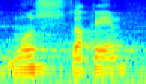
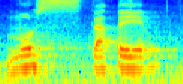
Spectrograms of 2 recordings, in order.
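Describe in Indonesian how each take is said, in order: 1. Bunyi s itu tebal. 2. Bunyi s itu tipis. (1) "Kalau enggak senyum nanti tebal menjadi seperti ini" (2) "biar mau sempurna harus senyum"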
